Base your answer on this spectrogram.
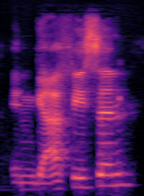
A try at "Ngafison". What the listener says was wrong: Yeah, that's a good try. Yeah, you just silence the N and go just with the G. Yeah, Ngafison.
